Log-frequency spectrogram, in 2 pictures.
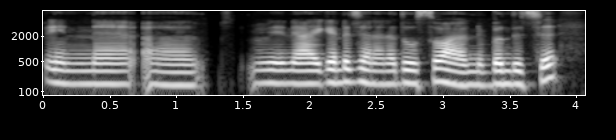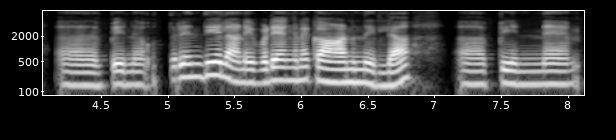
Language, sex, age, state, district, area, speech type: Malayalam, female, 30-45, Kerala, Kozhikode, urban, spontaneous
